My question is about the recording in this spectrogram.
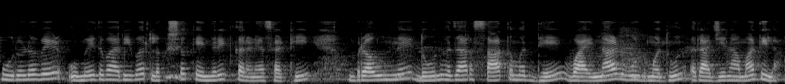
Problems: constant background noise, continuous background conversations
